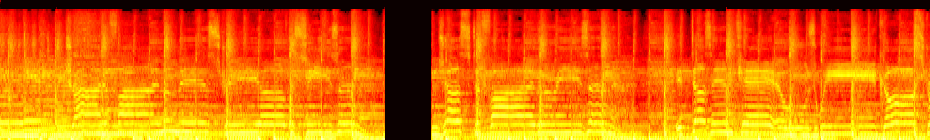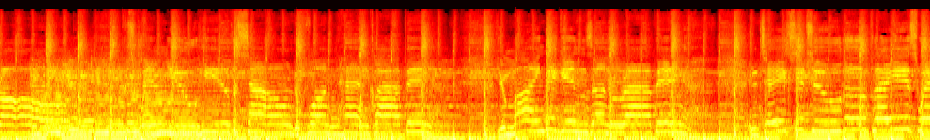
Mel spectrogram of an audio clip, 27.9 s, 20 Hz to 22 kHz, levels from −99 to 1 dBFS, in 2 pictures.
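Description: At 5.76 s the sound drops out to silence until 6.47 s, an audio dropout to silence lasting about 0.71 s with no room tone underneath. That's likely a lost input leaving the recorder writing silence, so whatever happened there is gone.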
